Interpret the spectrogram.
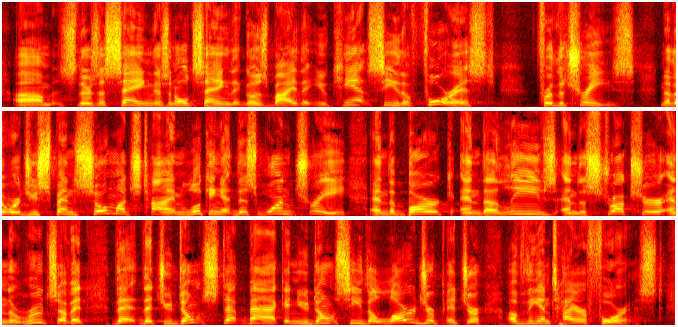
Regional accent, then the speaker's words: Ohio, United States; we're from Ohio

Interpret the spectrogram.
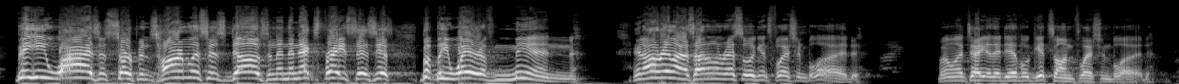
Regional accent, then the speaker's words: Kentucky, United States; moved away as an adult; now in Ohio, United States; I grew up in Kentucky

